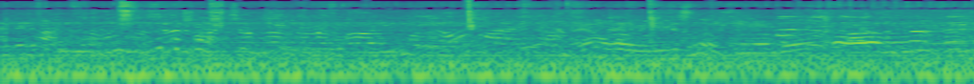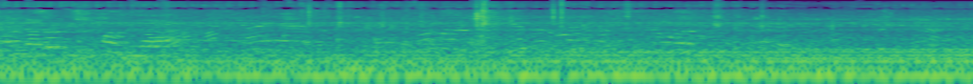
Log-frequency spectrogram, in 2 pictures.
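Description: Outdoor ambience: a steady low rumble with indistinct voices of people talking nearby.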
